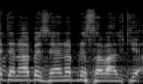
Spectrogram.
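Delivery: ordinary talk, nothing marked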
